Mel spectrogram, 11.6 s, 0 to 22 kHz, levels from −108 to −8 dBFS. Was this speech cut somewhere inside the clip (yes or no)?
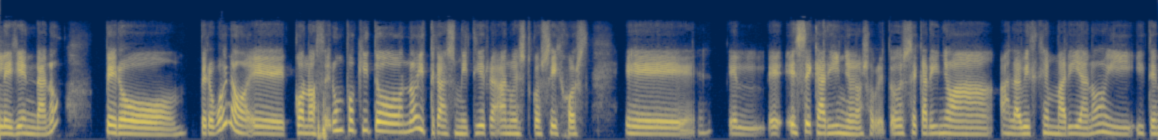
no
